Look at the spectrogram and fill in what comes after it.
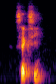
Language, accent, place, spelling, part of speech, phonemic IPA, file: French, France, Lyon, sexy, adjective, /sɛk.si/, LL-Q150 (fra)-sexy.wav
- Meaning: sexy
